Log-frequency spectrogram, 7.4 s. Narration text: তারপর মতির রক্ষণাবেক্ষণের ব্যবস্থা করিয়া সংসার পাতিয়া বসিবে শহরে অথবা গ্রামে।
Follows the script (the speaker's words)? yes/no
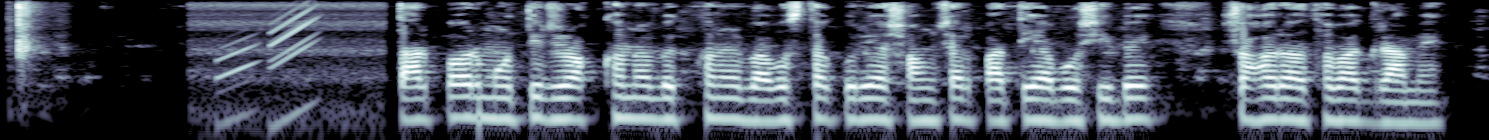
yes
